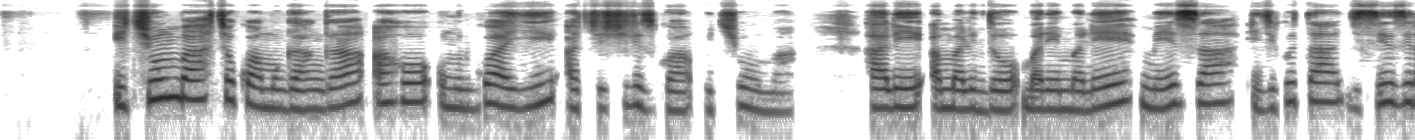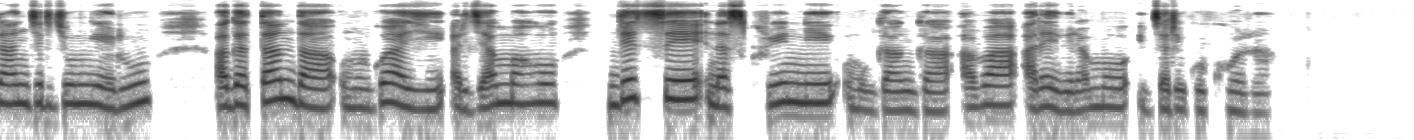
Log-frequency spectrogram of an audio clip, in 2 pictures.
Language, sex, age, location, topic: Kinyarwanda, female, 18-24, Huye, health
